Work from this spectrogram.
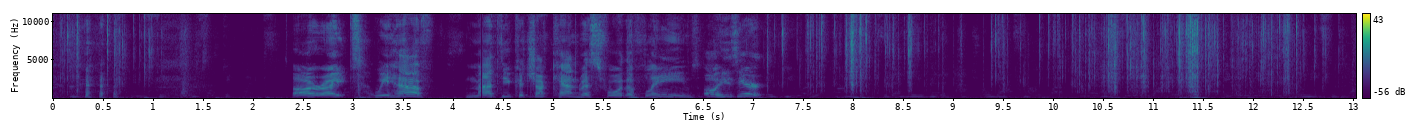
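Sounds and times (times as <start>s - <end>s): foil wrapper crinkling: 0.0s - 1.2s, 6.8s - 13.0s.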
